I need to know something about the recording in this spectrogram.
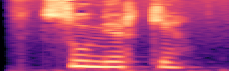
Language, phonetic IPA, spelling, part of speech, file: Russian, [ˈsumʲɪrkʲɪ], сумерки, noun, Ru-сумерки.ogg
- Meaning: 1. dusk, twilight 2. twilight, fading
